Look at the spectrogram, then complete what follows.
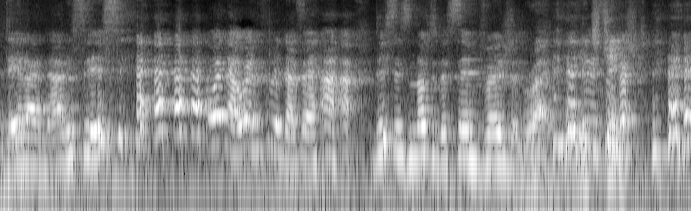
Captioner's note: laugh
